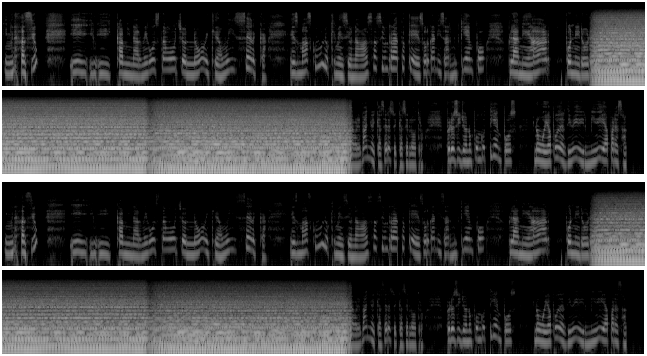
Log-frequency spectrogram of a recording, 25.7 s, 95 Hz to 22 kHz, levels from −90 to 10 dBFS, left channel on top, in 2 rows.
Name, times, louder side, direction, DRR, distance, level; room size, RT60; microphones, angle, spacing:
voice 1, 0.0-10.9 11.3-23.1 23.5-25.3, left 3 dB, 85° left, 6.8 m, -48 dB
sound 1, 11.8-19.8, left 3 dB, 35° left, 0.9 m, -26 dB
head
